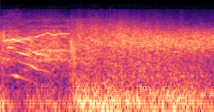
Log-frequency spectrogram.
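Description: Title-card sound effect: a sudden explosion-like burst with a few high whistling glides in the first half-second, then a loud, dense rushing noise.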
